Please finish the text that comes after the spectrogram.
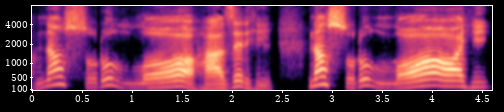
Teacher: আল্লাহ শব্দের লামের আগে পেশ এসেছে, তাই একে পুর করে পড়তে হবে, অর্থাৎ ল।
